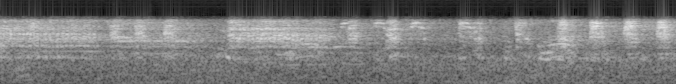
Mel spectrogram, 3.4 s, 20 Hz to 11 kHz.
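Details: Guineafowl from across the road, recorded from a front porch in February or March 2010 and considered noise pollution: harsh, grating calls repeated in quick rhythmic bursts, growing more pulsed toward the end.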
